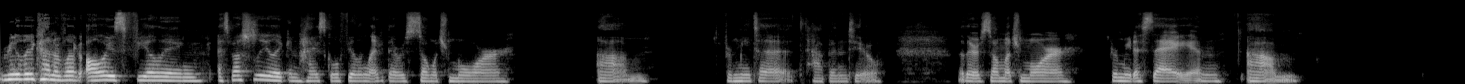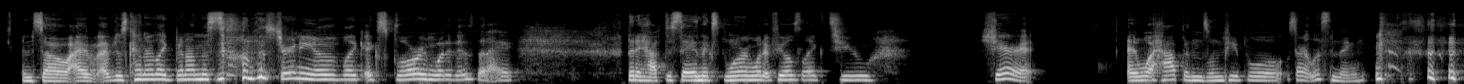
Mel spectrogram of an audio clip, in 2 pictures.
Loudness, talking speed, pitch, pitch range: -18 LUFS, 160 wpm, 185 Hz, 155-215 Hz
